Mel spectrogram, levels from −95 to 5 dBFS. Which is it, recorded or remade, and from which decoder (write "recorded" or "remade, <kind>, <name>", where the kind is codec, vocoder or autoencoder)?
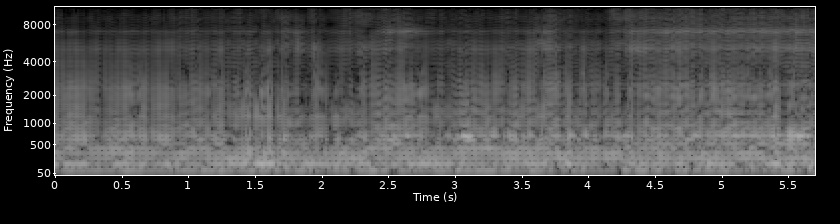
remade, vocoder, BigVGAN v2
